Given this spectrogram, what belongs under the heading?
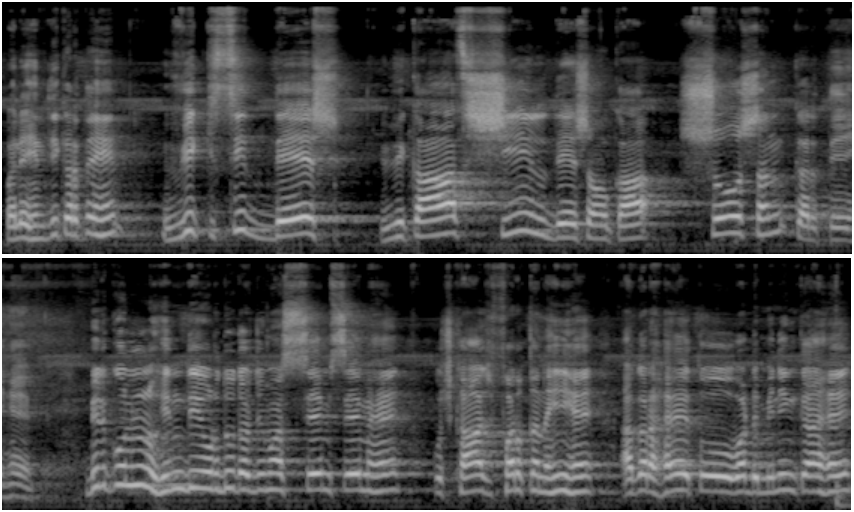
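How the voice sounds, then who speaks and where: An Urdu-Hindi translation teacher with a high-sitting voice speaks at a measured pace, a long reverb tail trailing his words. He runs an online exam-prep lesson on translation, patiently repeating terms and checking that listeners follow.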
